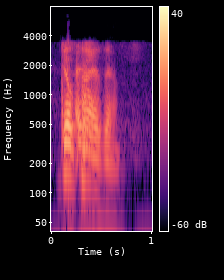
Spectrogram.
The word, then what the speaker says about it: Diltiazem: It's a drug called, it's unpronounceable, diatazem or something. – Diltiazem. – Yeah, okay, that sounds good.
